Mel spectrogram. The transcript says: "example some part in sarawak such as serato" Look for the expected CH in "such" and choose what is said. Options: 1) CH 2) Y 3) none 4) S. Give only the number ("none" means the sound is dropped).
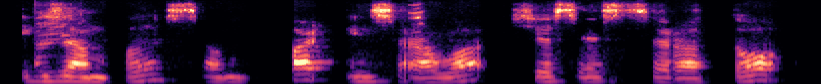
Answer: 4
